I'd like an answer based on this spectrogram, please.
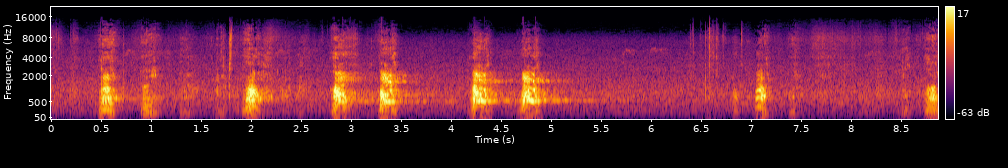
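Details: Spike the pet dog, outdoors playing with his 10 lb weight, barking repeatedly in short sharp bursts, often in pairs, about a second apart, with a brief lull midway before the barks resume.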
